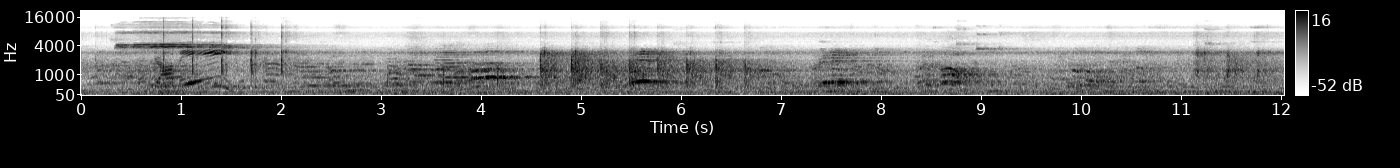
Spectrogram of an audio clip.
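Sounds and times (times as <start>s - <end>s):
referee's whistle: 0.3s - 1.7s.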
